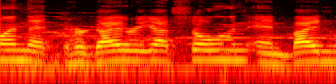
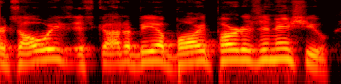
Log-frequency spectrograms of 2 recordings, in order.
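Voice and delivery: ordinary talk

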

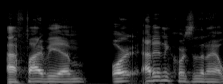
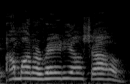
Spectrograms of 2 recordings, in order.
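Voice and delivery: hyped self-quote; 10 semitones higher, 4 dB quieter, slower than usual. Retold or imitated. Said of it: "I'm running around telling everybody".

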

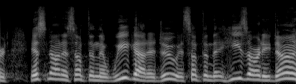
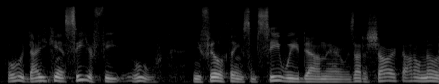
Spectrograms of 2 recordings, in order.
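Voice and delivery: much softer and lower, creeping unease; hushed nervous wading; 4 semitones lower, 8 dB quieter than usual. Pretend. Wading deeper into the ocean, hushed and uneasy. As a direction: drop low and soft as if sensing a shark. Imagined wading into deep water.

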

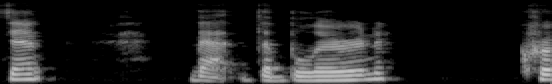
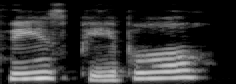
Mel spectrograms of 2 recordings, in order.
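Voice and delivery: put-on higher, slow, scornful girl; Beatrice scoffing; 8 semitones higher, 5 dB louder, slower than usual. A narrator's reading. Beatrice mocking the staged groundbreaking, slow and scornful. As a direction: drag it out with disdain.

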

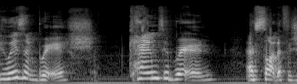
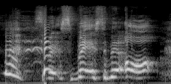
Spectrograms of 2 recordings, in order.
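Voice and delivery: laughing, much higher mock whimper about the heat; mock sweating Brit; 5 semitones higher than usual. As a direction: play a Brit overwhelmed by mild spice, giggling. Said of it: "'Cause that's not spice".

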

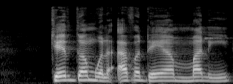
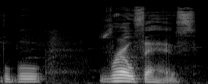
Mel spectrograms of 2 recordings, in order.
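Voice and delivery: normal talking voice

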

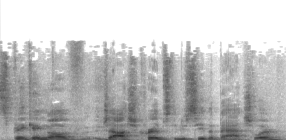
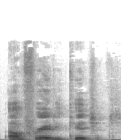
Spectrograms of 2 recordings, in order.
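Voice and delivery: lightly put-on Southern accent, softer; Freddie Kitchens; 5 dB quieter than usual. Co-host imitates a football coach, light Southern accent. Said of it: "That's how Freddie Kitchens sounds like?".

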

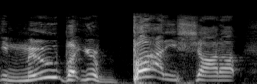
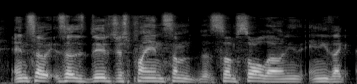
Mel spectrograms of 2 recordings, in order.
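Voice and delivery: normal talking voice

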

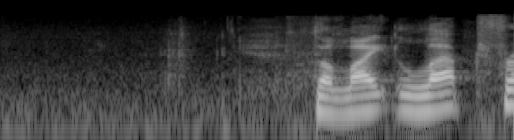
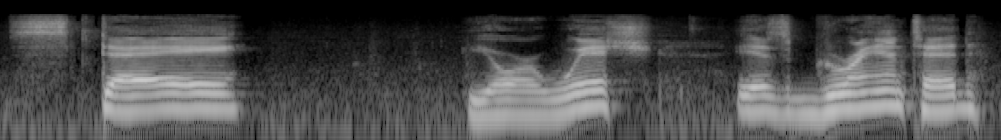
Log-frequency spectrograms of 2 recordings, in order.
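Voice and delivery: commanding voice; 3 semitones higher, 4 dB louder, much slower than usual. A narrator's reading. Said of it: "said a voice".

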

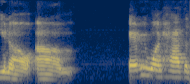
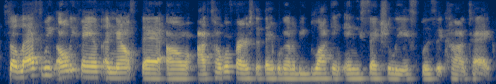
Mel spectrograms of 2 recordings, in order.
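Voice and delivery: usual speaking voice

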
